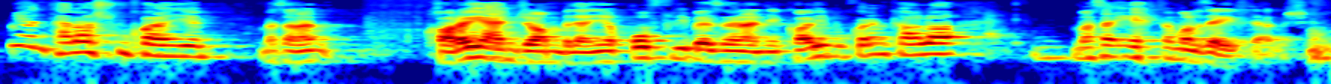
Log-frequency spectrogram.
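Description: Animated male lecturer, bright lively voice. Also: muffled recording. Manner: reads Arabic slowly then explains conversationally; asks rhetorical questions, lively pitch swings. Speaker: teacher explaining a text. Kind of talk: lecture reading and explaining Arabic passages.

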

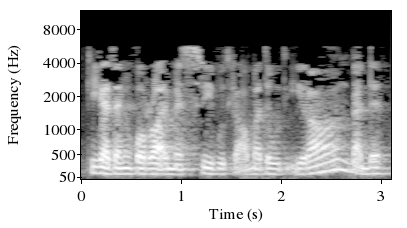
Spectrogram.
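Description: A man teaching a seminary class, reading a text slowly and explaining it with lively asides. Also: on the low side, lo-fi sound. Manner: slow deliberate reading of Arabic text, then lively asides. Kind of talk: lecture on Islamic jurisprudence.

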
